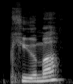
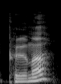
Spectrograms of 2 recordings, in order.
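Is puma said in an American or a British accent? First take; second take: British; American. First: It is said in a British accent. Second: It is said in an American accent.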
